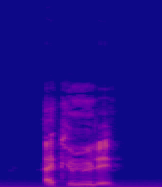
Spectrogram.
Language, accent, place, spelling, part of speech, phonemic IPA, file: French, France, Lyon, accumulé, verb / adjective, /a.ky.my.le/, LL-Q150 (fra)-accumulé.wav
- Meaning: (verb) past participle of accumuler; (adjective) accumulated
